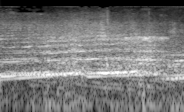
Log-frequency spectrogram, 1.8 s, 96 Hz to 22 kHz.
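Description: A Formula 1 car at the 2004 season spins off the track, its engine note holding a steady high whine with a slight pitch sweep, loud and continuous with no voices.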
